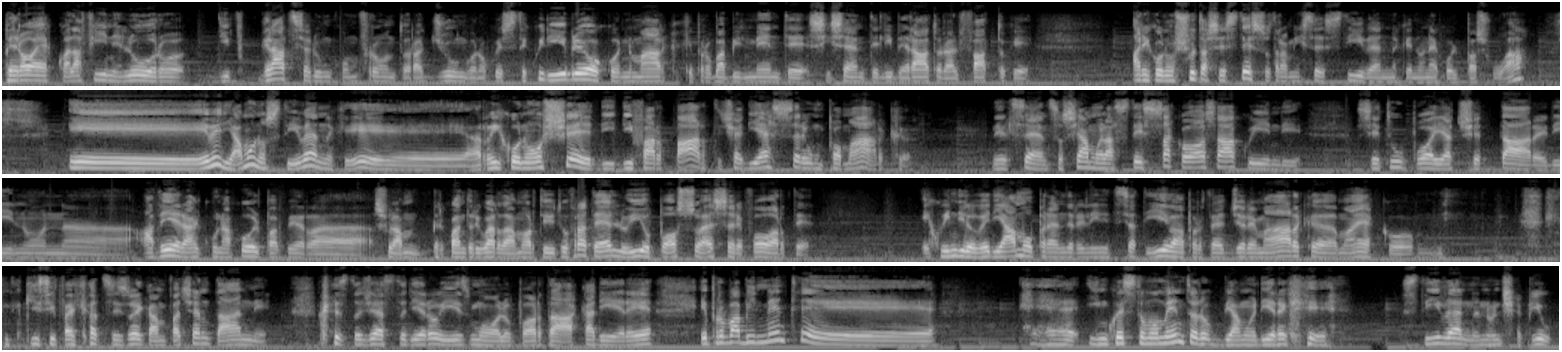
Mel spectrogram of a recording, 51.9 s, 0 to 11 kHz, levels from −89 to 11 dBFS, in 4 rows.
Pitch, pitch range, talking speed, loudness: 145 Hz, 125-165 Hz, 145 wpm, -20 LUFS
